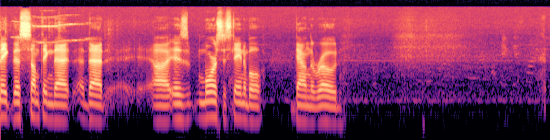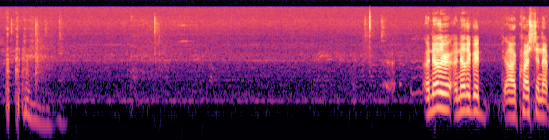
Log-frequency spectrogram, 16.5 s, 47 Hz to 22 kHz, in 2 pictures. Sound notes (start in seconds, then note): 5.1 pause; 8.4 clears throat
